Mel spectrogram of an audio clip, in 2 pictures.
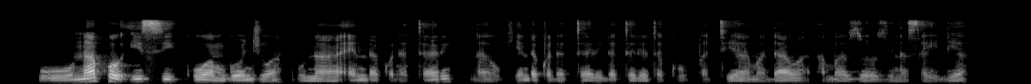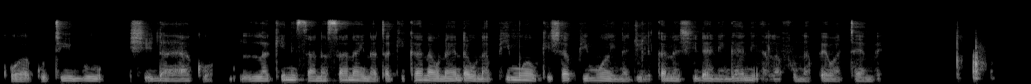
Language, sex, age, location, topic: Swahili, male, 36-49, Kisumu, health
